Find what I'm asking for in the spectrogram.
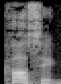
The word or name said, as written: carsick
